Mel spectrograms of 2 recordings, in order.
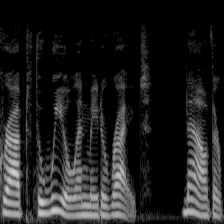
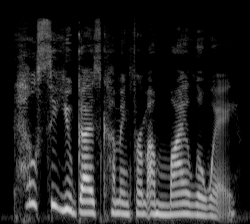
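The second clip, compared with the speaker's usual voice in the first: plain reading voice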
